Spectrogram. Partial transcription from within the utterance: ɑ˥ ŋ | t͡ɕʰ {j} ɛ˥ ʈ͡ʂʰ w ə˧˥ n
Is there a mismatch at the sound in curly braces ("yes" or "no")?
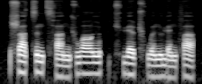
yes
